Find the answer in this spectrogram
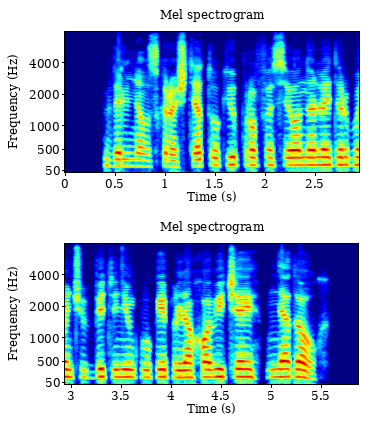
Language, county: Lithuanian, Kaunas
